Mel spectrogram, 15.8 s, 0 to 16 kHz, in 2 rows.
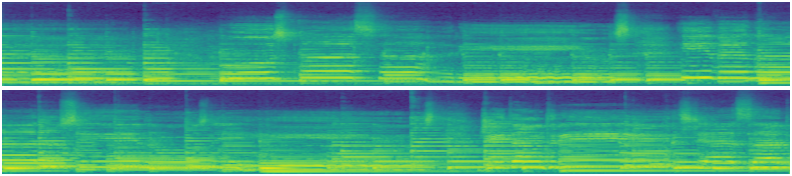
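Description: Yamaha C40 nylon-string classical guitar with old strings, played as an instrumental passage: plucked and strummed chords over a moving bass line.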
